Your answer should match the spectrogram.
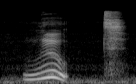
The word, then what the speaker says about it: lute: Lute. See, we don't say the E on the end.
